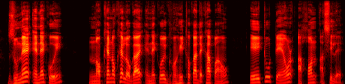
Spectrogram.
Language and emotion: Assamese, neutral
